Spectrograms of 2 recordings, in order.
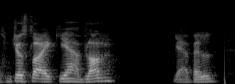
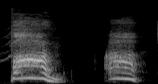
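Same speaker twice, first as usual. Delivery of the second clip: high, loud Swedish outburst; acted pained yell; 11 semitones higher, 5 dB louder than usual. Swedish person stubbing their toe, acted high yell. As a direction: burst out as if the toe just got stubbed. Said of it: "very likely to yell out".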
